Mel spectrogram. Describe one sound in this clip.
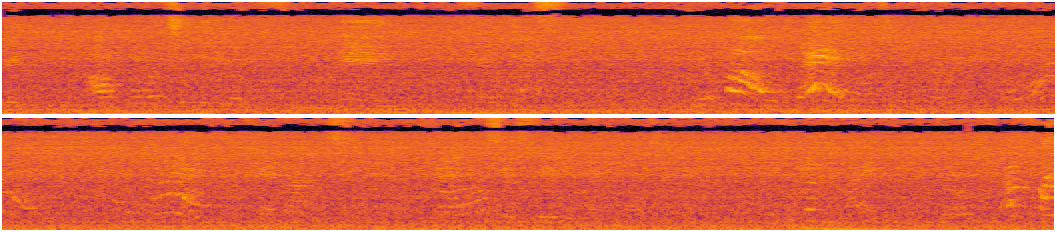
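A bus engine rumbles low and steady while the bus drives along.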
